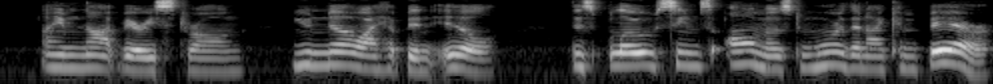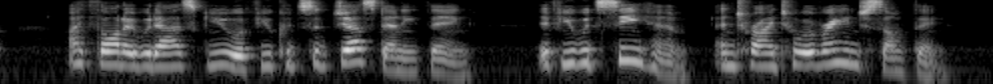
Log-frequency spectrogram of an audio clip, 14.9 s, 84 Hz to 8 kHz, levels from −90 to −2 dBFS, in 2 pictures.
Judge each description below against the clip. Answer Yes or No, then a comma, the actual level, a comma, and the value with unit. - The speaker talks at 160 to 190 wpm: Yes, average, 165 wpm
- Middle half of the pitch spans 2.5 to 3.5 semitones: No, average, 4.3 semitones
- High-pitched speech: Yes, high, 225 Hz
